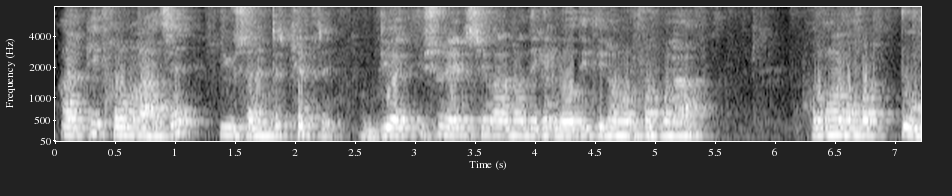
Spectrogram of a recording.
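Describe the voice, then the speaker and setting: A man teaching English pronunciation, speaking slowly and repeating words syllable by syllable as he explains. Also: fairly high pitch, darkish tone. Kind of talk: pronunciation lesson. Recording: echoey room, mic far off.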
